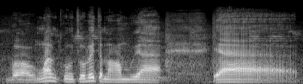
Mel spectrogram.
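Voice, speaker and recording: A man's voice: on the low side, measured pace, vocal fry, darkish tone. A man telling long, digressive stories as a studio guest, often repeating words and restarting. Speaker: guest storyteller. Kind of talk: animated storytelling chat.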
